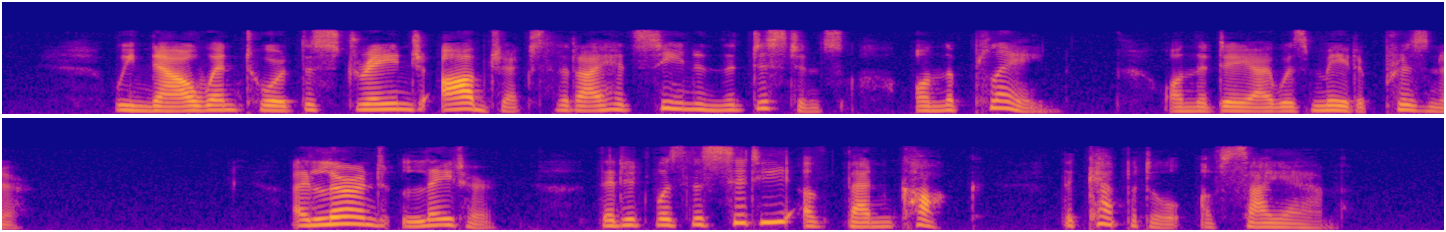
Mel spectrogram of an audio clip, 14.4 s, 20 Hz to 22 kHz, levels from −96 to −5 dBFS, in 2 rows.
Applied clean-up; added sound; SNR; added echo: none; none; none; none.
